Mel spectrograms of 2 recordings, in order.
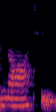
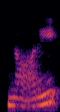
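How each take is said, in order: First: It is said in a British accent. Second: It is said in an American accent. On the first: "in British English" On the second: "Io l'ho pronunciato in inglese americano"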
